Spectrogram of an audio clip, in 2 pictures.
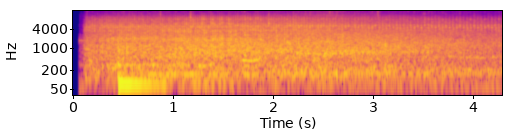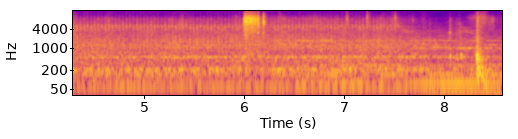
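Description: Ford Transit Connect van's engine running at low speed as the van rolls slowly up and comes to a stop, with a steady low hum. There is a brief hiss about six seconds in.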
